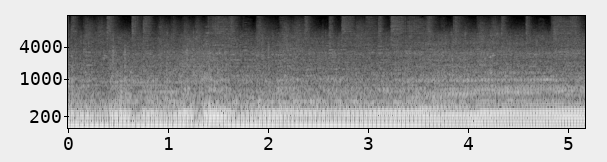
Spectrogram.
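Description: An engine running steadily, its pitch wavering up and down slightly, with background music mixed in.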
